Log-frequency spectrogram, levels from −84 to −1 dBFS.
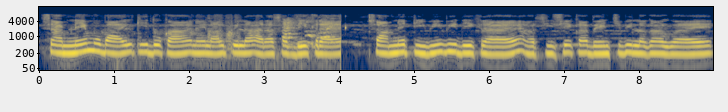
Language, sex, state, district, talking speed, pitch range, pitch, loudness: Hindi, female, Punjab, Kapurthala, 175 wpm, 200-220 Hz, 210 Hz, -14 LUFS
